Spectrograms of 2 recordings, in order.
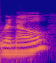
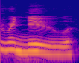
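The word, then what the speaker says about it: Renoux: Renault? Lord Renew. Renew. That's how Okay. that's how he says it whenever I'm like, is it Renault? And he goes, it's Lord Renew. Renew.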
